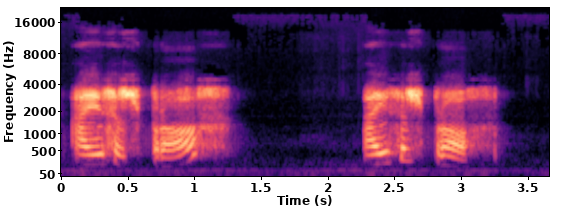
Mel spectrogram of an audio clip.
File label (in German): Mundart; tannheimertal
